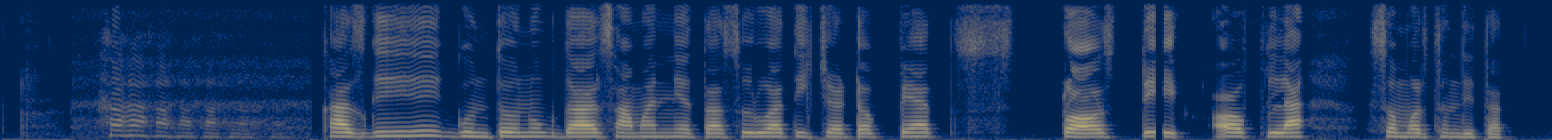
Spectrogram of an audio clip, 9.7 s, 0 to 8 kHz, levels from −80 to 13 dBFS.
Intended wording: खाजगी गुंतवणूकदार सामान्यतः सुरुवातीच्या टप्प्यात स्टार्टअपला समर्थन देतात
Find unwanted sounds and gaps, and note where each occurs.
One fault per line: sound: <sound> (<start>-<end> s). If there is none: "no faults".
sound: laugh (0.6-1.8 s)
sound: dropout (7.2-7.3 s)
